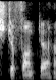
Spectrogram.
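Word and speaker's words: Tchefuncta: And I guess I'm saying it right because you spell it T-C-H-E-F-U-N-C-T-A. I mean, that's Chifuncta, huh? – Don't fake the Chifunct on the nasty dunk.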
